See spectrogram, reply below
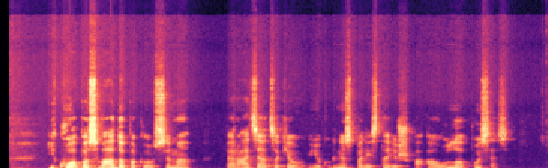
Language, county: Lithuanian, Vilnius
